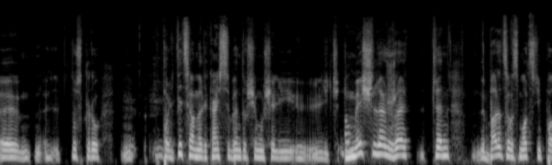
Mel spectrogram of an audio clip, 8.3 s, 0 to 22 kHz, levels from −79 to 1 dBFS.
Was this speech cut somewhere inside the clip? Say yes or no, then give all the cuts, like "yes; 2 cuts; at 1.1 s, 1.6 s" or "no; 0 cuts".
yes; 2 cuts; at 1.1 s, 5.2 s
